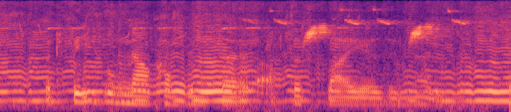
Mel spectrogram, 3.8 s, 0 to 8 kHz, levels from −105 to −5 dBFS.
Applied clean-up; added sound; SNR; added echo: none; Buzz / Bird; -4 dB; none.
